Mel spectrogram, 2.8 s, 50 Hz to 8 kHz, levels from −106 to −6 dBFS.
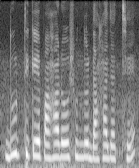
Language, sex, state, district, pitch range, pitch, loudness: Bengali, female, West Bengal, Alipurduar, 230-260 Hz, 245 Hz, -16 LUFS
